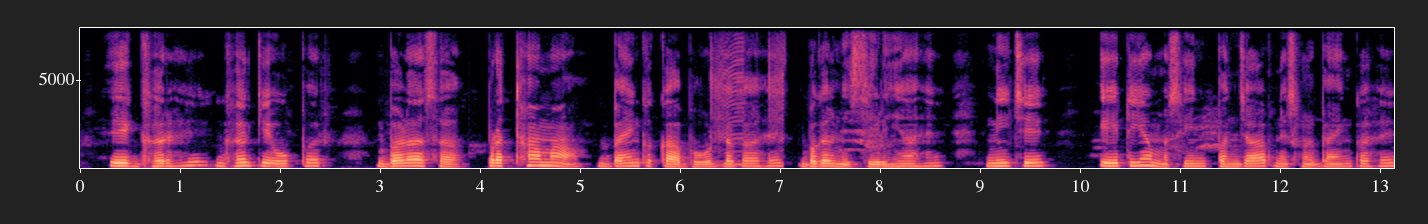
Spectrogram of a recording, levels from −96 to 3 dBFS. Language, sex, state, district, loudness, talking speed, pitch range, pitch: Hindi, male, Uttar Pradesh, Jyotiba Phule Nagar, -20 LUFS, 125 wpm, 140-170 Hz, 155 Hz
